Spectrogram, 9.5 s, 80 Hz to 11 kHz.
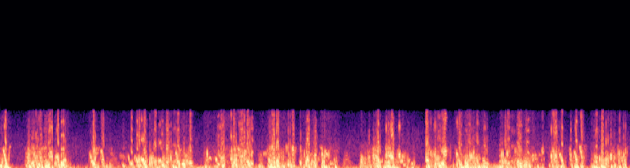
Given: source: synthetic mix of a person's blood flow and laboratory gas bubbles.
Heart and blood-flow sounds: Doppler ultrasound of blood flow; subclavian vein
0.00-0.19 s: bubbles
0.35-1.09 s: bubbles
1.31-1.69 s: bubbles
1.75-2.94 s: bubbles
3.04-5.09 s: bubbles
5.37-6.24 s: bubbles
6.38-6.77 s: bubbles
6.81-7.35 s: bubbles
7.47-8.16 s: bubbles
8.21-8.80 s: bubbles
8.85-9.43 s: bubbles
From the record:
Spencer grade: 4 (maximum detectable bubble signal sounding continuously throughout systole and diastole of every cardiac period, and overriding the amplitude of the normal cardiac signals); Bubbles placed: anywhere in the cardiac cycle

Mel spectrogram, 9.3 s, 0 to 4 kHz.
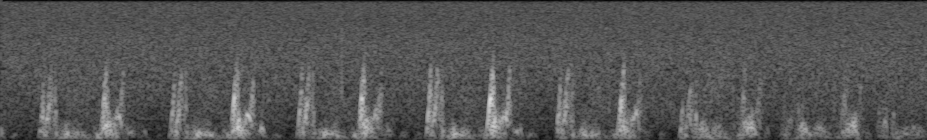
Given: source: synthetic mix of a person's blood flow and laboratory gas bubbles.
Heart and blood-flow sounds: Doppler ultrasound of blood flow; precordium
no bubbles
From the record:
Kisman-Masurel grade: 000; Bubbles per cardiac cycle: 0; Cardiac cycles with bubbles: 0%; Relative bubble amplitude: no bubbles discernible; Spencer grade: 0 (complete lack of bubble signals)

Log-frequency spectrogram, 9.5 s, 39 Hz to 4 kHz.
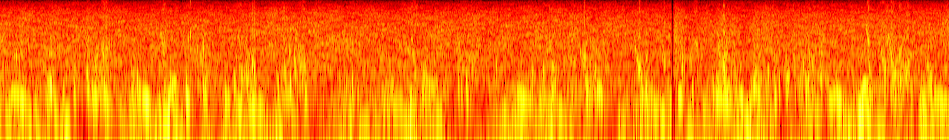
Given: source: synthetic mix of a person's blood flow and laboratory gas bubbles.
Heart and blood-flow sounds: Doppler ultrasound of blood flow; precordium
0.00-0.07 s: bubbles
0.10-0.23 s: bubbles
0.42-0.55 s: bubbles
0.61-0.68 s: bubbles
0.71-0.79 s: bubbles
0.84-1.43 s: bubbles
1.59-1.75 s: bubbles
1.81-2.10 s: bubbles
2.21-2.59 s: bubbles
2.75-3.10 s: bubbles
3.37-3.68 s: bubbles
3.90-3.97 s: bubbles
4.07-4.40 s: bubbles
4.54-4.78 s: bubbles
4.93-5.00 s: bubbles
5.28-5.36 s: bubbles
5.40-5.60 s: bubbles
5.65-6.05 s: bubbles
6.31-6.52 s: bubbles
6.61-6.71 s: bubbles
6.75-7.47 s: bubbles
7.52-8.27 s: bubbles
8.33-8.42 s: bubbles
8.64-9.48 s: bubbles
From the record:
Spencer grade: 3 (all of the cardiac periods contain showers or single bubble signals, but not dominating or overriding the cardiac motion signals); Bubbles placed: anywhere in the cardiac cycle

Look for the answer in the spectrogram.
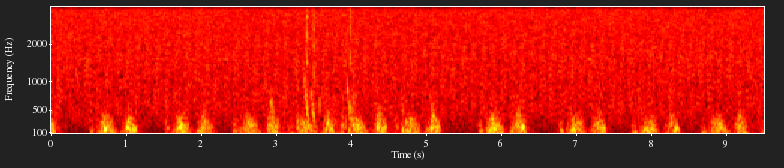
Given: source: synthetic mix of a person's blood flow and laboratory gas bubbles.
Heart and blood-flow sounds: Doppler ultrasound of blood flow; precordium
3.34-3.62 s: bubbles
3.91-4.09 s: bubbles
From the record:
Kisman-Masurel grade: 212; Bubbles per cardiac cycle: several, 3 to 8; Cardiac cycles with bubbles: 1 to 10%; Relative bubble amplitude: moderate (0.250 to 0.450); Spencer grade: 1 (occasional bubble signal discernible with the cardiac motion signal, with majority of cardiac periods free of bubbles); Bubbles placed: anywhere in the cardiac cycle

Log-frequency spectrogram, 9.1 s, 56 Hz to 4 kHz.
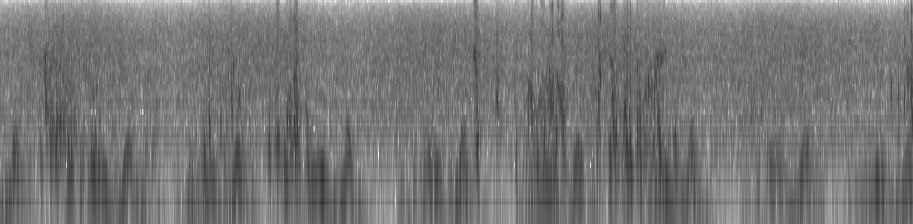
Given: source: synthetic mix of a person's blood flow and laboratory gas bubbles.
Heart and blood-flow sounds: Doppler ultrasound of blood flow; precordium
0.38-1.03 s: bubbles
1.42-1.60 s: bubbles
2.00-2.15 s: bubbles
2.19-2.43 s: bubbles
2.66-3.02 s: bubbles
3.04-3.14 s: bubbles
4.71-4.83 s: bubbles
4.94-5.04 s: bubbles
5.13-5.70 s: bubbles
5.94-6.79 s: bubbles
8.88-9.14 s: bubbles
From the record:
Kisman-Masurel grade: 333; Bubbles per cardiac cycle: rolling drumbeat, 9 or more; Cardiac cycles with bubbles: 50 to 99%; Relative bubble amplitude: loud (0.450 to 0.775); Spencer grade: 3 (all of the cardiac periods contain showers or single bubble signals, but not dominating or overriding the cardiac motion signals); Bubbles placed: only in the low amplitude regions of the cardiac cycle

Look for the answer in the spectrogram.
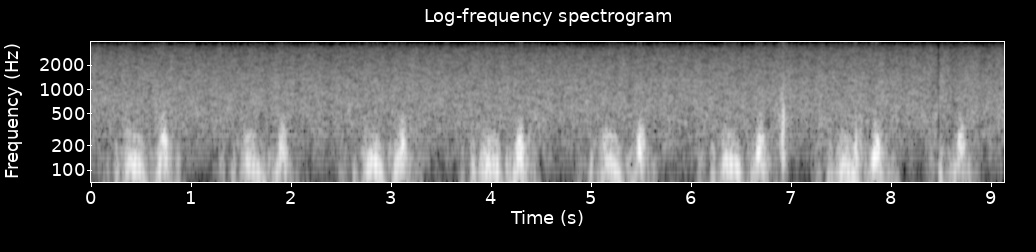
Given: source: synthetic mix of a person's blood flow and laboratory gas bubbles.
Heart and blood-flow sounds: Doppler ultrasound of blood flow; precordium
6.87-6.96 s: bubbles
7.62-7.73 s: bubbles
From the record:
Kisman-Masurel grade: 113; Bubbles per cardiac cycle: 1 to 2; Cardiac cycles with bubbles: 1 to 10%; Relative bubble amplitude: loud (0.450 to 0.775); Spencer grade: 1 (occasional bubble signal discernible with the cardiac motion signal, with majority of cardiac periods free of bubbles); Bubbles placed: only in the low amplitude regions of the cardiac cycle

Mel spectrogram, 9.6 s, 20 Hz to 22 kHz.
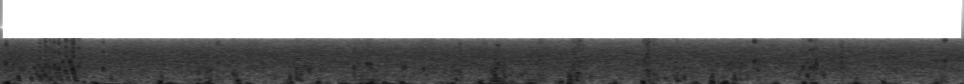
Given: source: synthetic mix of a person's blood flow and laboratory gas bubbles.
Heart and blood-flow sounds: Doppler ultrasound of blood flow; precordium
0.02-0.84 s: bubbles
0.99-1.23 s: bubbles
1.59-1.67 s: bubbles
1.80-1.89 s: bubbles
1.94-2.22 s: bubbles
2.29-2.40 s: bubbles
2.86-3.13 s: bubbles
3.52-3.84 s: bubbles
3.99-4.09 s: bubbles
4.20-4.35 s: bubbles
4.50-4.65 s: bubbles
4.93-5.02 s: bubbles
5.19-5.55 s: bubbles
5.68-6.11 s: bubbles
6.41-6.90 s: bubbles
7.18-7.67 s: bubbles
7.91-8.46 s: bubbles
8.93-8.99 s: bubbles
9.35-9.49 s: bubbles
From the record:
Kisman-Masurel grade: 242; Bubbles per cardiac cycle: several, 3 to 8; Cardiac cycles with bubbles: 100%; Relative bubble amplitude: moderate (0.250 to 0.450); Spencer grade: 3 (all of the cardiac periods contain showers or single bubble signals, but not dominating or overriding the cardiac motion signals); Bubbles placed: anywhere in the cardiac cycle

